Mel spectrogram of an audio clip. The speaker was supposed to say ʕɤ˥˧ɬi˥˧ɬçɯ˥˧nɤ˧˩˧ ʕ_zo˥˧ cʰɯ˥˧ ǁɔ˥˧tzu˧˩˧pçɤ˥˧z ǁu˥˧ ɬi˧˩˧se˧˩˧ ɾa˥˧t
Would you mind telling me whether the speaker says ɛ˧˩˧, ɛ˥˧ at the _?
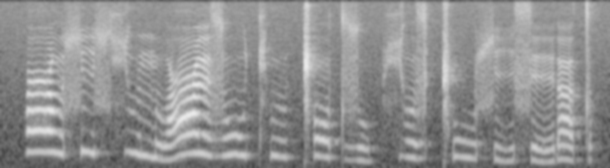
ɛ˥˧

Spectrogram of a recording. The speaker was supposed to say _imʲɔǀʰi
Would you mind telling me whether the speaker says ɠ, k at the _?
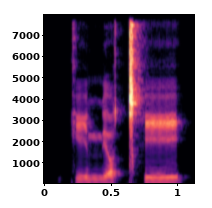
k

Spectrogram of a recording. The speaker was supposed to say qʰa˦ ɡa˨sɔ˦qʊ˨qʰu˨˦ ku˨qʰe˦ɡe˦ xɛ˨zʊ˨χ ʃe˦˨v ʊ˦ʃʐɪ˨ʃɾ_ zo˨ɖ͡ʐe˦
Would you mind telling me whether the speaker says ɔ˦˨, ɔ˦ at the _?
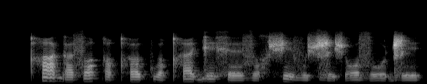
ɔ˦˨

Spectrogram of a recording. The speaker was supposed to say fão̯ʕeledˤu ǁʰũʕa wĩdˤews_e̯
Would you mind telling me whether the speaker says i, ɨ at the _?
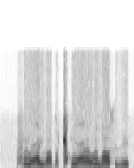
ɨ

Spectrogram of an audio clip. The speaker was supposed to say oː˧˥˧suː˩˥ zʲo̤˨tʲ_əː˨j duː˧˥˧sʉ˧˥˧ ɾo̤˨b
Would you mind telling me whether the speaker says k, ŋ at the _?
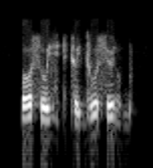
k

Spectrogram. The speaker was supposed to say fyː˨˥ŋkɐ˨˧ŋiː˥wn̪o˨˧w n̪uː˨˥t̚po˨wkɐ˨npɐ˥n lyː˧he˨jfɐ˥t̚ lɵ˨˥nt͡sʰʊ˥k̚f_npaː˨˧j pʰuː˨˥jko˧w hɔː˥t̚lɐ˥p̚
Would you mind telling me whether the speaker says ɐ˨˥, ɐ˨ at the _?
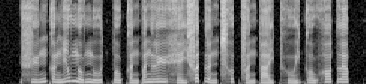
ɐ˨˥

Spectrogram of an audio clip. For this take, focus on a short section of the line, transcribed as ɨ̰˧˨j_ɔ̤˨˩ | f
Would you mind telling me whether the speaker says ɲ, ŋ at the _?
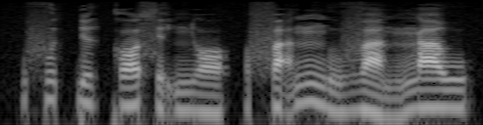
ɲ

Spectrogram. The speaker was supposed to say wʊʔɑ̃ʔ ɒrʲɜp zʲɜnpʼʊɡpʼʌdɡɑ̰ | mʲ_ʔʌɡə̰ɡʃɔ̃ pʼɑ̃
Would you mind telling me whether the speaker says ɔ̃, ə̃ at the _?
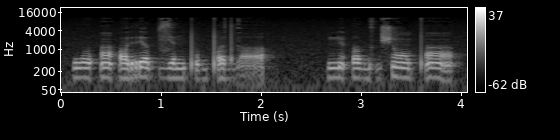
ə̃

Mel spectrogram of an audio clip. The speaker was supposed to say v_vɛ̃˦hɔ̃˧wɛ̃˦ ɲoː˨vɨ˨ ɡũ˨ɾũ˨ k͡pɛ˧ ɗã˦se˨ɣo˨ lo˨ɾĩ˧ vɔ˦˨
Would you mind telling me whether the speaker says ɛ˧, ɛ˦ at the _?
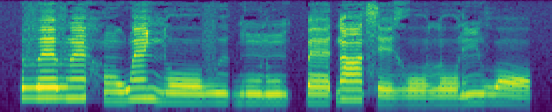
ɛ˦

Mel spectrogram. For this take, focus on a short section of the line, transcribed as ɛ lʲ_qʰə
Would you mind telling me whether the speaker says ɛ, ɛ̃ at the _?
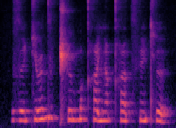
ɛ̃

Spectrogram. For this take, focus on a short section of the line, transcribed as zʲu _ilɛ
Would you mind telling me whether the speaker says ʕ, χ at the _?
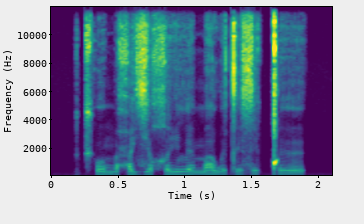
χ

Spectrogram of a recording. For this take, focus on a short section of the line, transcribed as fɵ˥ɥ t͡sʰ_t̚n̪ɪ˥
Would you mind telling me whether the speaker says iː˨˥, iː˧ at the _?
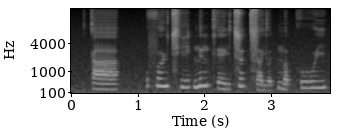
iː˧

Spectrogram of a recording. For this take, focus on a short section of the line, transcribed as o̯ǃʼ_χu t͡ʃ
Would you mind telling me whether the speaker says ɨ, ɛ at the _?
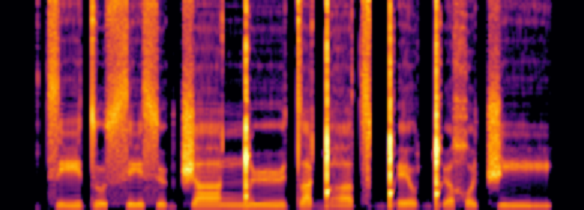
ɨ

